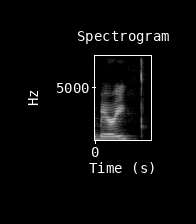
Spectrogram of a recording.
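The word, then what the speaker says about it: bury: Yep, pick the berry, eat it off the bush. Very good. This berry, spell it, B-U-R-Y.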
